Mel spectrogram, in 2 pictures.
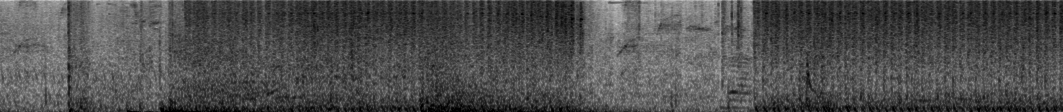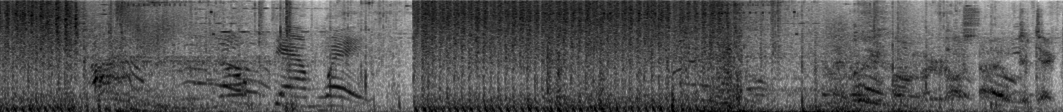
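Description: Rapid gunfire blasts loudly in long bursts.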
